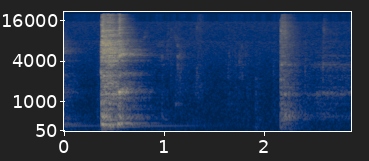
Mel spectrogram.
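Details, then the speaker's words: Two harsh coughs, the first loud and drawn out with a rough tail, from an adult ill for about three days, possibly with COVID-19 (unconfirmed), hoarse voice and mucus production; cough. "So I'm gonna film myself cough my fucking throat out."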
